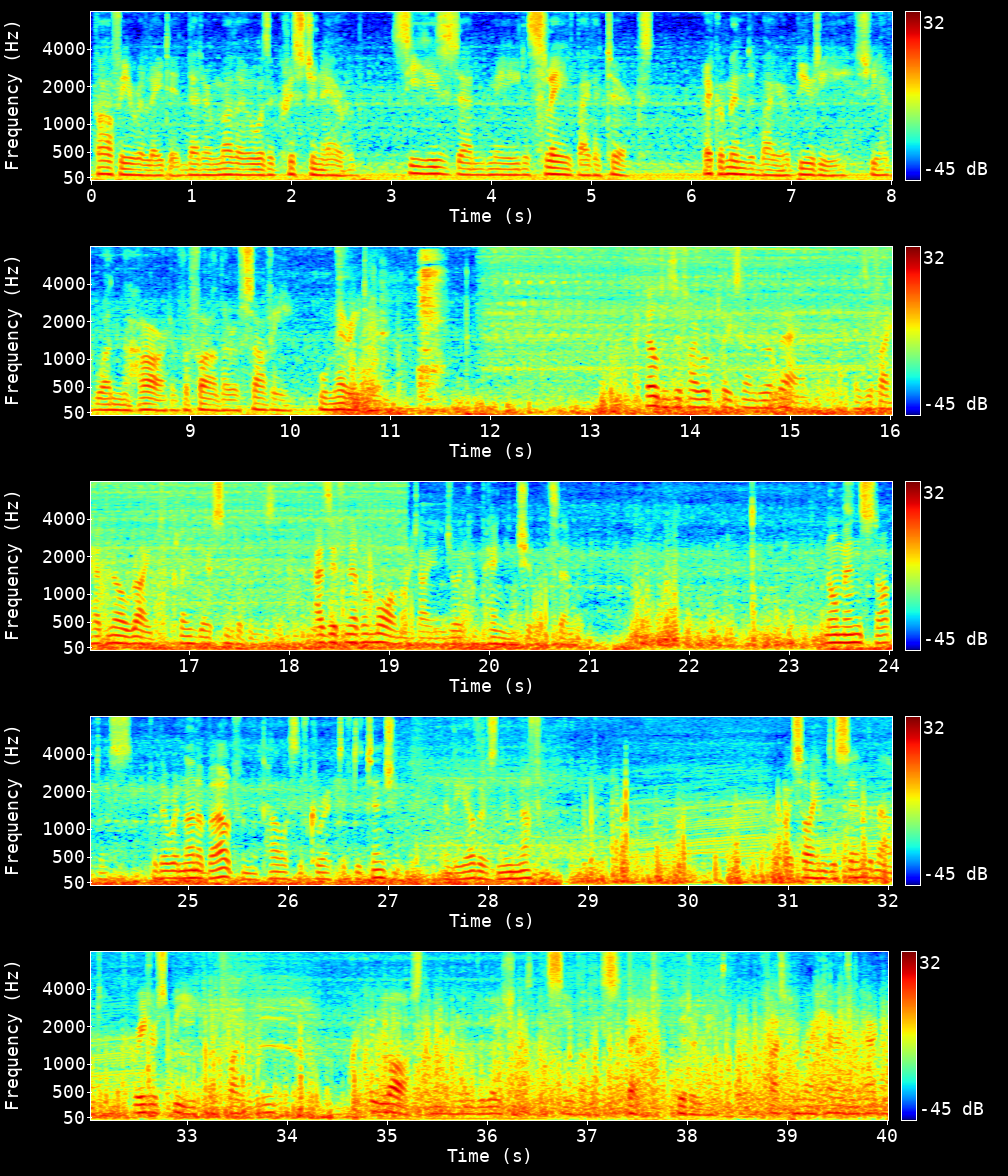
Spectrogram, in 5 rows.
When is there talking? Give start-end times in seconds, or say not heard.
0.0-11.1, 13.4-20.9, 23.4-28.8, 30.9-39.9.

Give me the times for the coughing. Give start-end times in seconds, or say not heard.
10.4-11.6.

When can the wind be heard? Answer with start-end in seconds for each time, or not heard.
10.4-39.9.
